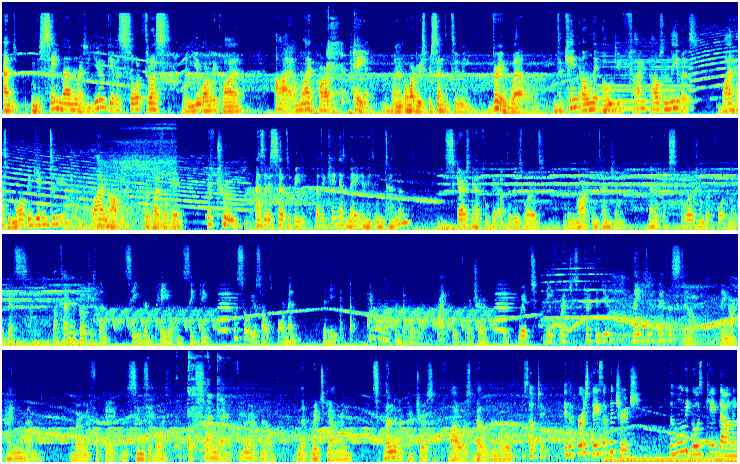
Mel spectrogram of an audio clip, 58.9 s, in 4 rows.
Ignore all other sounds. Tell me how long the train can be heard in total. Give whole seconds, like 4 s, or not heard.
2 s.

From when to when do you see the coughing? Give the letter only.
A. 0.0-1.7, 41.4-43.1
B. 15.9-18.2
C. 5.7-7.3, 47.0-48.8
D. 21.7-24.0
C.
